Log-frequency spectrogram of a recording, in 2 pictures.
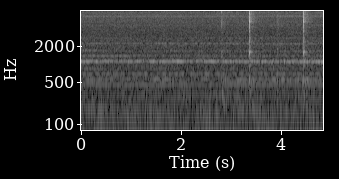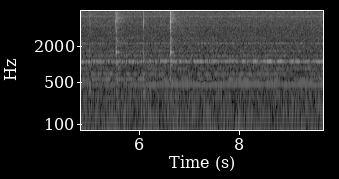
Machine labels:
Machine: valve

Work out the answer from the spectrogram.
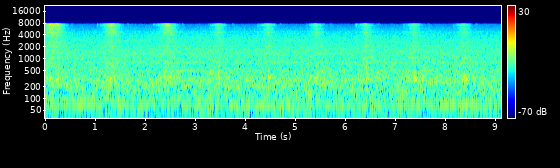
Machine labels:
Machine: slide rail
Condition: abnormal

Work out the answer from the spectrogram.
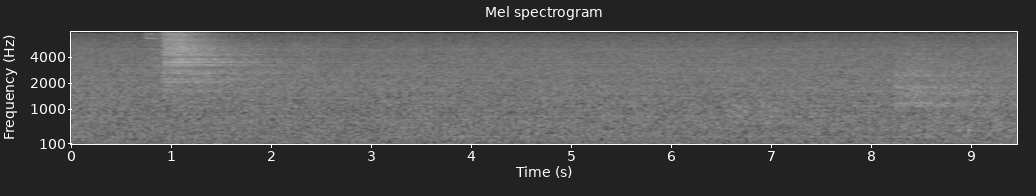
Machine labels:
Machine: fan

